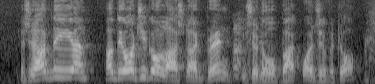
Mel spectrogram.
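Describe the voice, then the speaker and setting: A man speaks in a high voice. His pace is very fast. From Wales. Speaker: actor. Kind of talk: one-man stage play monologue. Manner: dry, humorous storytelling.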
